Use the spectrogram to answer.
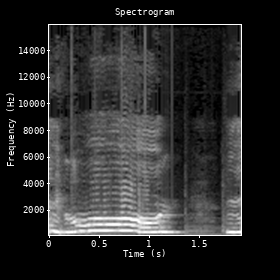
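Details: Dysarthric vocalization of a newly learned word by a girl with cerebral palsy who also uses sign language.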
